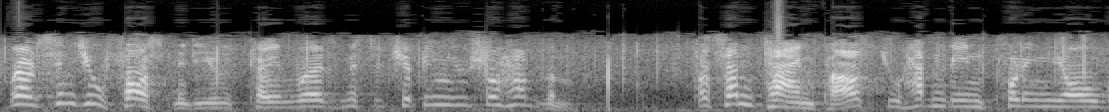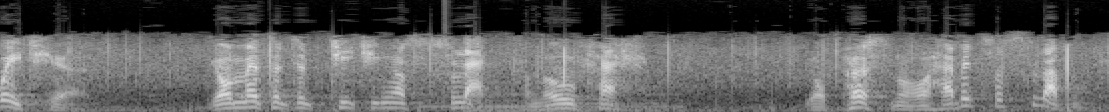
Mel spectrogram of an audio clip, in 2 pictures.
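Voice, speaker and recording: A stern English headmaster in an old radio drama. The voice is fairly high and very animated, with formal, officious phrasing. The recording is dull, with faint noise. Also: male voice, a little fast. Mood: stern, exasperated. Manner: formal, clipped, pompous. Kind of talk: 1930s radio acting. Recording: dull, noisy 1930s radio broadcast.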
